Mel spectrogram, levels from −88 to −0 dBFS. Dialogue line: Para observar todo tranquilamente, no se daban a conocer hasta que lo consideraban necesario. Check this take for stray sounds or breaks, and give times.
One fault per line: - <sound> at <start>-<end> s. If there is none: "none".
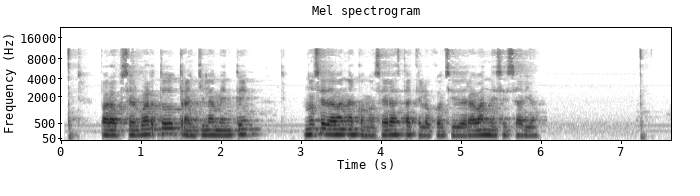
none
